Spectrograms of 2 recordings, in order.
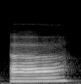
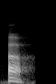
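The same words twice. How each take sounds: First: The vowel is drawn out long. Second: The vowel is short, one beat. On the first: The speaker calls it wrong. "if it is prolonged, it will be turned into alif. So we never say a" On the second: The speaker calls it right. "but we shall say a"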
